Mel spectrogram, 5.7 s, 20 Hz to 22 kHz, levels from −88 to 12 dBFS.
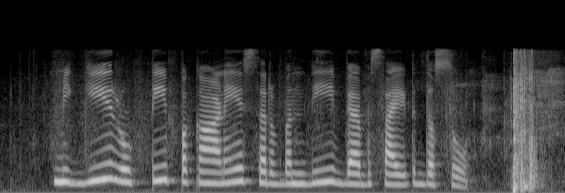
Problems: none marked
